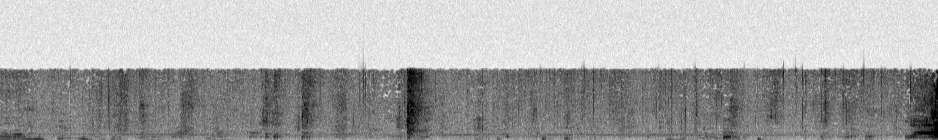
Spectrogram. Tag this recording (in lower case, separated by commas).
pets, speech, dog, animal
